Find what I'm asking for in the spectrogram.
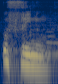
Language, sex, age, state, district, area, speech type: Nepali, male, 18-30, West Bengal, Darjeeling, urban, read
